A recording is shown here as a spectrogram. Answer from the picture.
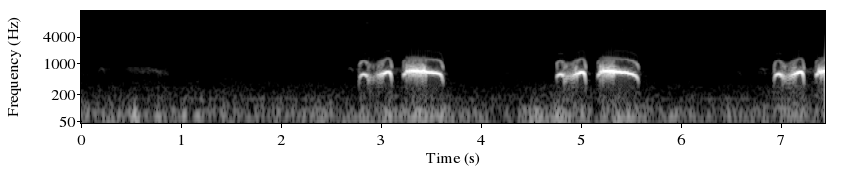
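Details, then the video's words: Spotted dove used as a ground decoy for luring wild doves. After a quiet start, three cooing phrases follow, each two short hollow notes then a longer smooth coo, about two seconds apart. "ต่อนกเขาใหญ่ต่อดิน ติดแล้วยังสู้"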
